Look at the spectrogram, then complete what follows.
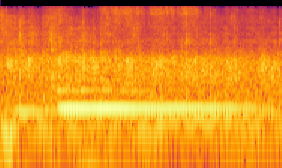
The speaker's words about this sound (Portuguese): Aplauda ao Senhor bem forte.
